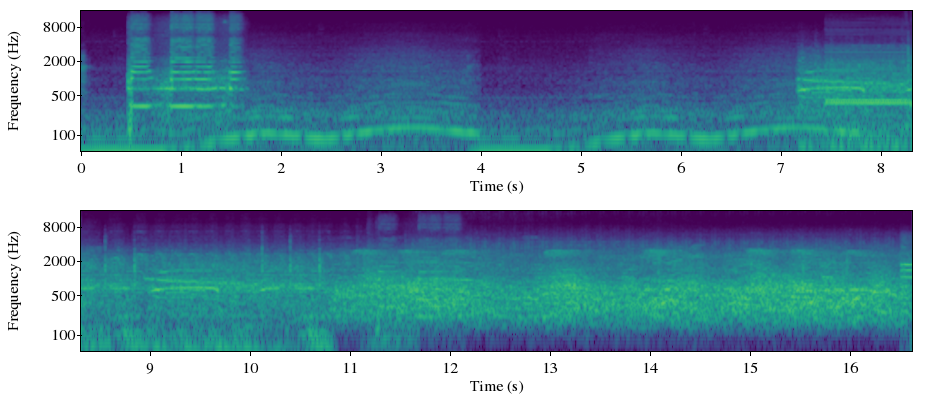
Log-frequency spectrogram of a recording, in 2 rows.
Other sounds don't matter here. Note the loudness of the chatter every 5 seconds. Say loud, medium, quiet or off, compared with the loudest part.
off, medium, loud, loud.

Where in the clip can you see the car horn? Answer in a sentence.
The car horn can be heard from 0.5 to 1.6 s, from 7.4 to 8.6 s and from 11.2 to 12.2 s.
